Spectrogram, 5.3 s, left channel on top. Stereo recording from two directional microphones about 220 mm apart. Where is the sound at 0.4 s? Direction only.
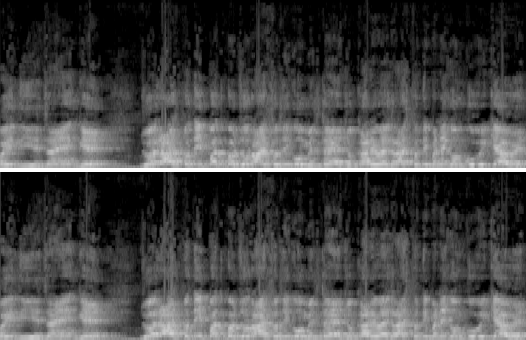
20° right (ahead or behind).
